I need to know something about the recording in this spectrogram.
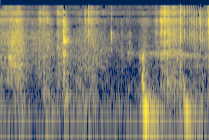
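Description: Fabric rustles as a blanket is handled close by.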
